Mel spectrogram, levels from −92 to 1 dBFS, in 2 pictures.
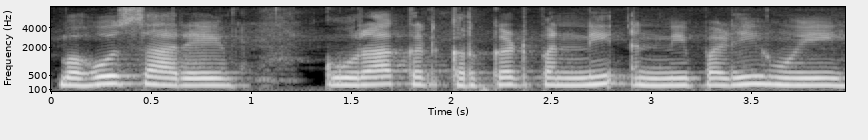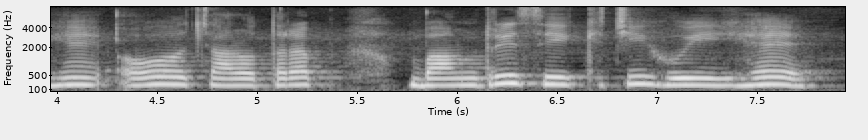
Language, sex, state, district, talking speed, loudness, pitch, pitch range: Hindi, female, Uttar Pradesh, Lalitpur, 135 wpm, -15 LUFS, 210 Hz, 200-215 Hz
